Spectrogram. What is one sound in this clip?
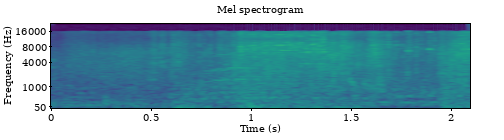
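An explosion bursts with a loud crack.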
